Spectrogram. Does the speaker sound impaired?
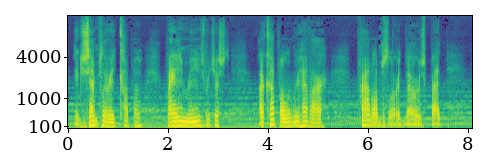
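Yes: spinal muscular atrophy; congenital genetic neuromuscular, incurable, quadriplegic, full sensation but no muscles, never walked or stood, lifelong wheelchair; progressive, age 56, cannot hold pencil, writes with voice recognition program, drives motorized wheelchair, needs help.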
